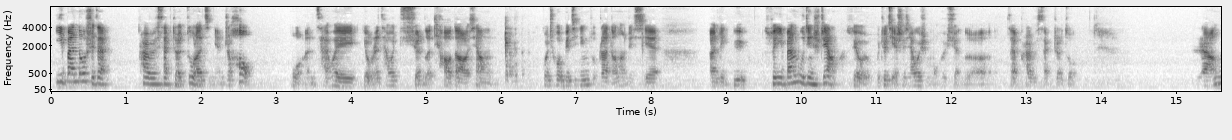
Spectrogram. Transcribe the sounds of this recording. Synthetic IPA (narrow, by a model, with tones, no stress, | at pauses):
i˥˩pa˥nt̪o˥ʊʂɻ̩˥˧t͡sa˥˩ɪ | pʰɹa˥ɪvə˧˩sɛ˥k̚tʰə˧t͡swɔ˥˩lə˩t͡ɕi˨˩njɛ̰˧˥nʈ͡ʂɻ̩˥xo˥˩ʊ | wɔ̰˨˩mʔə̰˦nt͡sʰa˧˥ɪxwe˥˩ɪjo˨˩ʊɻə˧˥nt͡sʰa˧˥ɪxwe˥˩ɪ˩ɕɥɛ˨˩nt͡sɤ̰˧˥t̪ʰjɑ˥˧ʊt̪ɑ˥˧ʊɕjɑ˥˧ŋkwɔ˥˧t͡ɕʰy˥˧wɔ˥˧˩pi˥˧˩t͡ɕi˥˩t͡ɕi˧˥ŋt͡su˨˩ʈ͡ʂɻ̩˥˧˩t̪ŋt̪ɤ˨˩ŋʈ͡ʂɤ˥˩ɕjɛ˥ | ə˧li˨˩ŋy˥˩ | swɔ˧˥i˨˩i˥˩pa˥nlu˥˧t͡ɕi˥˧nʂ̬ɻ̩˥˧ʈ͡ʂɤ˥˧jɑ˥˩ŋə˩swɔ˧˥i˧wɔ˨˩t͡ɕjo˥˩ʊt͡ɕjɛ˨˩ʂɻ̩˥˧ɕja˥˧we˥˩ɪʂə˧˥mə˧˨˩xwe˥˩ɪɕɥɛ̰˨˩nt͡sɤ̰˧˥t͡sa˥˩ɪpʰɹa˥ɪvə˧˩sɛ˥k̚tʰə˨˧˩t͡swɔ̰˥˩ | ɻa˧˥n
